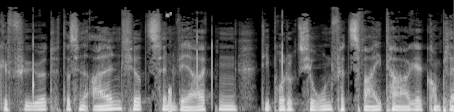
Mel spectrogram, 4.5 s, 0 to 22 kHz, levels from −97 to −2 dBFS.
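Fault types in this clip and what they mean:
Loud pop: sharp electrical pulses, likely from a plug, switch or static discharge, rising well above the speech; tall isolated waveform spikes and thin broadband vertical spectrogram lines.
DAB burbling: weak-reception bit errors slip into the digital audio, putting short blips of noise in single frequency bands near 1.7 s; spectrogram shows scattered, blocky patches.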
